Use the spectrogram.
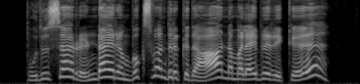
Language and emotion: Tamil, surprised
